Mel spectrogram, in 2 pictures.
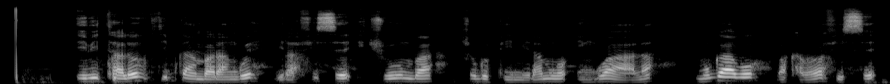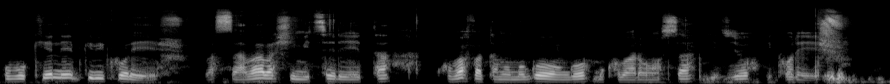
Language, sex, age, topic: Rundi, male, 36-49, education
